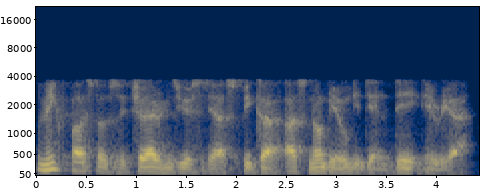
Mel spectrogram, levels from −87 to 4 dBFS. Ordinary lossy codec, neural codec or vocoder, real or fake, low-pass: none; codec, 16 kHz in and 24 kHz out, 0.8 kbps, FocalCodec, streaming, 65536 codes; fake; 3.6 kHz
